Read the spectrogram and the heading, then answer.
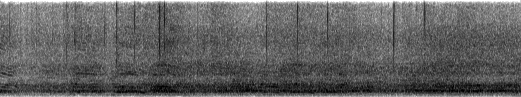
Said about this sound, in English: We had a live crowd. The first four rows were plants, but a lot of these voices are fans.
